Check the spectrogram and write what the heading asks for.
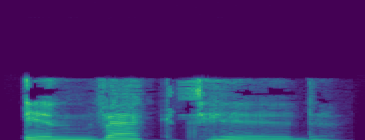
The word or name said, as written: invected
